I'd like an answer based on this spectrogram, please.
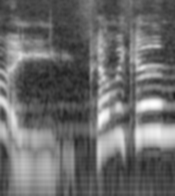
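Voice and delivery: high-pitched hello to a critter; friendly animal greeting. Real, not acted. Player greeting a pelican, friendly and high-pitched. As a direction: greet it like a little buddy.

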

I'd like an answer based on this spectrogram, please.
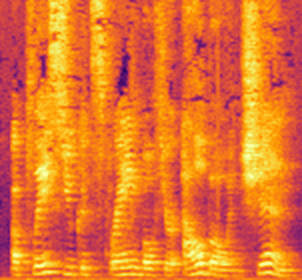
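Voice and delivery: ordinary delivery

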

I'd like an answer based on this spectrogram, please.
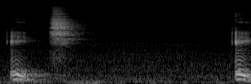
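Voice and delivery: ordinary talk

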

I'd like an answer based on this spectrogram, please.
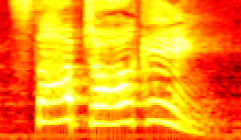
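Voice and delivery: high, slow full-voiced bellow; father's bellow. A narrator's reading. Father cuts off his chattering son, bellowing. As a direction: bellow each word, stretched out. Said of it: "bellowed his father".

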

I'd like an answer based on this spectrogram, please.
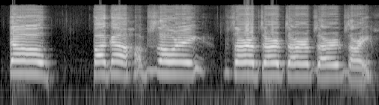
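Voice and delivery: high, loud frantic sorry, fading down; panicked apology. Real, not acted. Panicked apology to the angry pigmen, high and loud. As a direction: beg for mercy in a panic.

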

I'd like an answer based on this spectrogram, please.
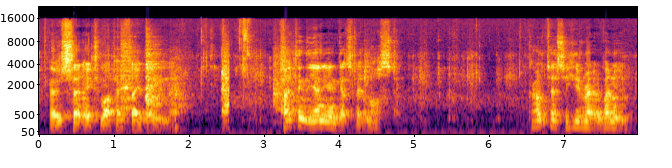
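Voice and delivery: talking while eating; chewing crisps. Real, not acted. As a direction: mouth partly full. Seen 0: Speaker holding the bag and bringing crisps to his mouth while commenting.

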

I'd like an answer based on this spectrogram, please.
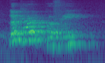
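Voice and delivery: very high, very loud warning shout. Acted. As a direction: yell to save your friend. Barry warns Puffy of crate.

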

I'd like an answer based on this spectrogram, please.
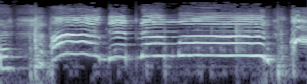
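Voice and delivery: very high, long-held shriek; hammed-up panicked scream; screamed alarm. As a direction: scream the warning, stretching the last word. Acted earthquake alarm.

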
